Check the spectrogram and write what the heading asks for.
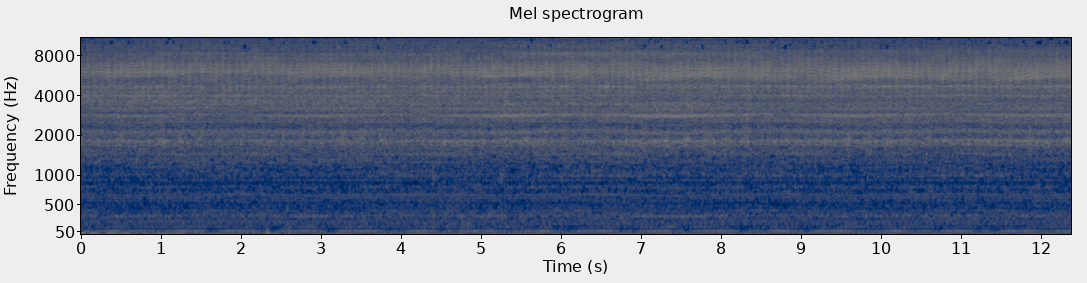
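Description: Brass gear works of an orrery turning, giving a steady mechanical hum and whir.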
